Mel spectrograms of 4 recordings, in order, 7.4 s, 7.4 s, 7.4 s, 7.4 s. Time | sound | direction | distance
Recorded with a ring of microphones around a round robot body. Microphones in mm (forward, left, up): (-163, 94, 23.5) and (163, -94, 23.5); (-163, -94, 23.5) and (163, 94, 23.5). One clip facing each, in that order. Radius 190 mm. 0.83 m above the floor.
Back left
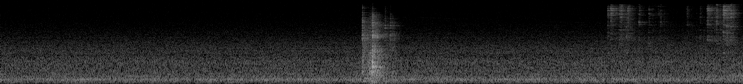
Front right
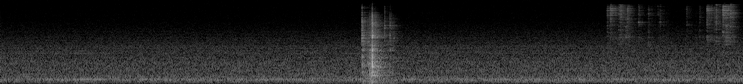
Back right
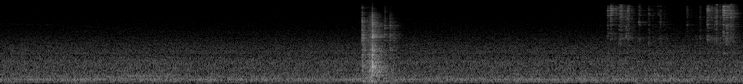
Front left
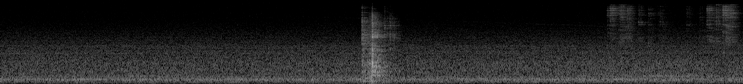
3.6 | a door slam | 65° right | 2 m
6.1 | keys jangling | 75° right | 5.5 m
